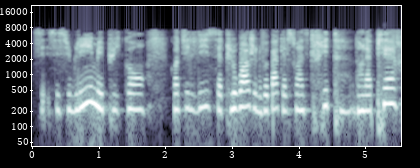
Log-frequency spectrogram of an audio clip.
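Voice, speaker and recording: A woman giving a personal faith testimony at a conference, recounting events with lively acted-out dialogue. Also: medium pitch, moderate pace, breathy edge, muffled recording. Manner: lively, acts out remembered dialogue.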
